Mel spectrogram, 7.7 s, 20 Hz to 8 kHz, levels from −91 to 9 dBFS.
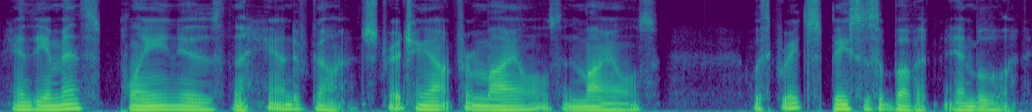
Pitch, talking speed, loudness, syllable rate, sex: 100 Hz, 180 wpm, -17 LUFS, 4.9 syllables/s, male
